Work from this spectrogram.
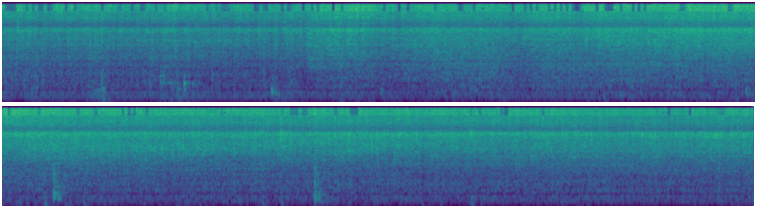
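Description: Onion fries with ginger, garlic and chili paste in a pan, giving a steady soft sizzle with a few small pops and stirring clicks, alone and fairly quiet.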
